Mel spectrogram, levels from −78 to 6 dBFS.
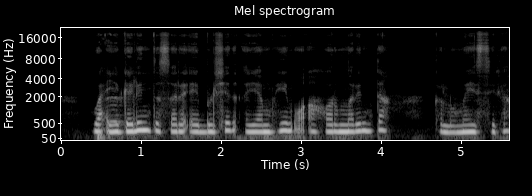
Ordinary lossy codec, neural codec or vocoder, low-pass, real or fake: none; none; 19.8 kHz; real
